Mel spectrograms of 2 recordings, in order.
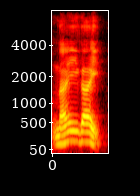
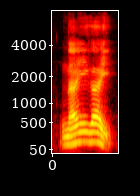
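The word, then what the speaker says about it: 内外: 내외, 안과 밖을 의미했던 내외 발음, 그래서 나이가이, 나이가이.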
